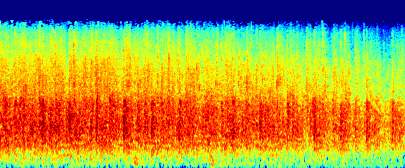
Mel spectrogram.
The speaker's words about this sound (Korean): 또 수고하신 여러 교역자들, 음향실에서 수고하신 분들, 보이지 않는 곳에서 저 주차장에서 수고하시고 주방에서 수고하신 분들 우리 보이지 않는 곳에서 수고하신 분들께 박수 한번 쳐주시기 바랍니다.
